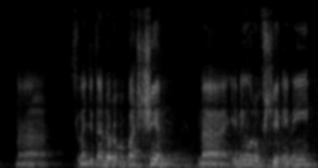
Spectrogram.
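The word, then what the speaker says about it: ش: Huruf shin itu selalu ditandai dengan ada titiknya 3. Jadi pelafalannya harus jelas. S-Y-I-N. Shin. Bibirnya, mulutnya yang bagian atas harus agak monyong gitu biar lebih jelas pelafalannya. Shin.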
